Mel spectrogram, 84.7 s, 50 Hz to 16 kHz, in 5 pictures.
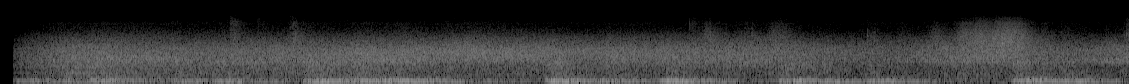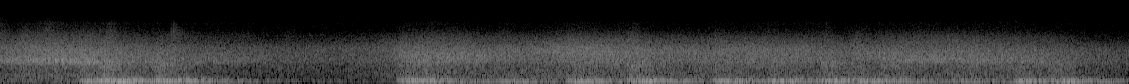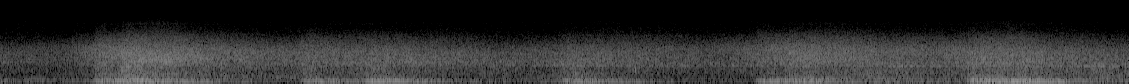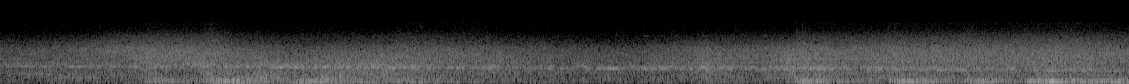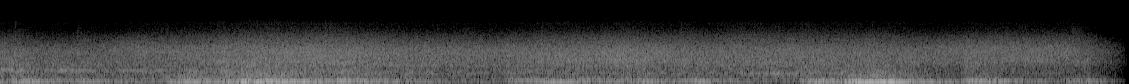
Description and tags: under the Ballensteadt bridge 050513
05.05.2013: sound captured under the Ballensteadt bridge in Poznan (Poland)
zoom h4n + vp88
